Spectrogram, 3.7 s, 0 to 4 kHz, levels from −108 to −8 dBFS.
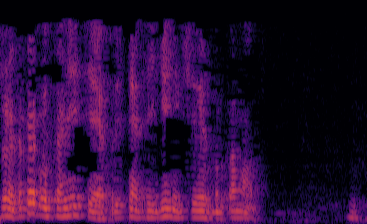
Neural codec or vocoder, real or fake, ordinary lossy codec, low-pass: codec, 44.1 kHz, 2.6 kbps, SNAC; fake; MP3, 16 kbps; 3.6 kHz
